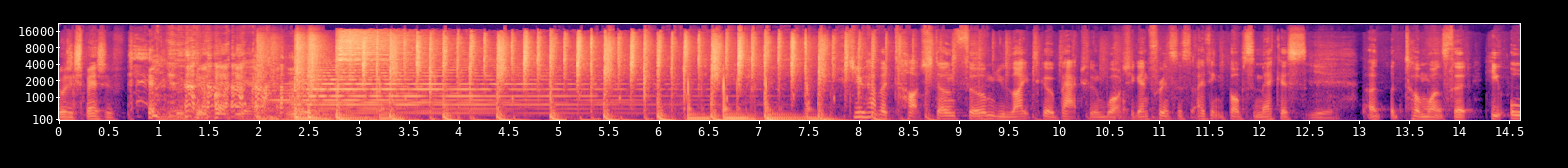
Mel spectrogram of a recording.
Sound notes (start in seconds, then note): 0.7 laughter; 2.8 upbeat music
